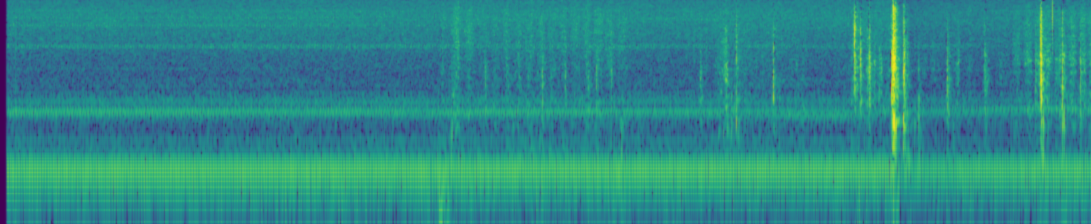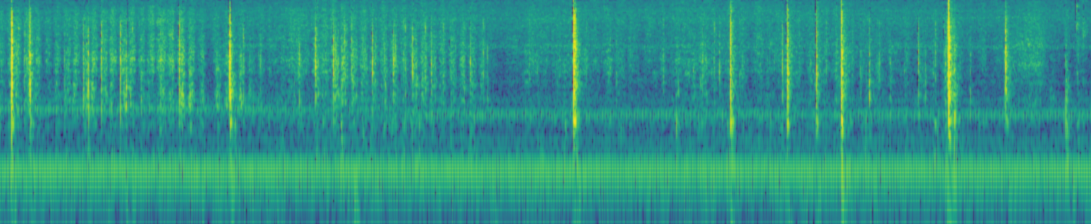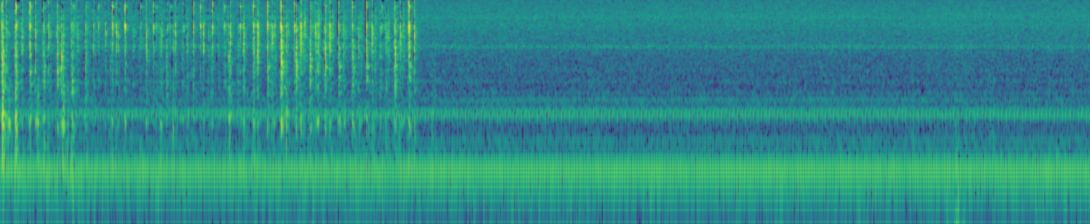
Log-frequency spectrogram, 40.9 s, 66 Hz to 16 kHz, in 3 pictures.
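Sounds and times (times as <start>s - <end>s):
computer buzzing drone: 10.7s - 26.2s, 27.0s - 32.6s
sharp clicks and taps: 10.7s - 26.3s, 27.0s - 32.6s.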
